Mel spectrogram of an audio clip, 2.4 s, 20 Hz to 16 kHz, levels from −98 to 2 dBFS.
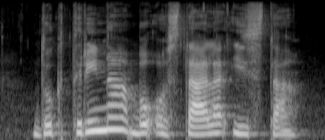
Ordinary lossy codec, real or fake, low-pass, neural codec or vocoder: none; real; 14.4 kHz; none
